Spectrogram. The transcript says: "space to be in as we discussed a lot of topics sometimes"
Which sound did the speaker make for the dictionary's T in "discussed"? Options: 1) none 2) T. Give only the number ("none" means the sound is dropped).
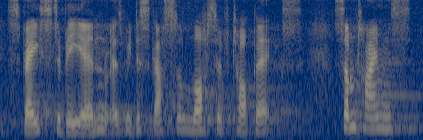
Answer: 2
